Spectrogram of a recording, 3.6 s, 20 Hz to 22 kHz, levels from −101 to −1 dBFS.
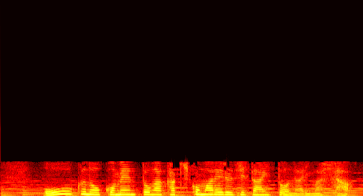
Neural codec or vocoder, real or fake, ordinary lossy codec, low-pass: none; real; AAC, 16 kbps; 7.2 kHz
